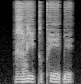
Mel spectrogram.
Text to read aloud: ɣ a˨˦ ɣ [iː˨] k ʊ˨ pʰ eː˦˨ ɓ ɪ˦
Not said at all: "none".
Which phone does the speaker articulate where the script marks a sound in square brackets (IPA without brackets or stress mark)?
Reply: i˨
